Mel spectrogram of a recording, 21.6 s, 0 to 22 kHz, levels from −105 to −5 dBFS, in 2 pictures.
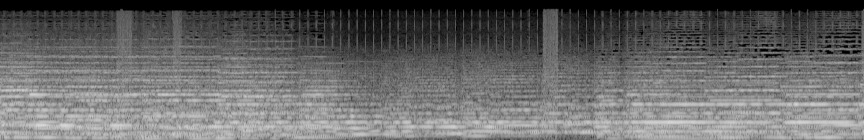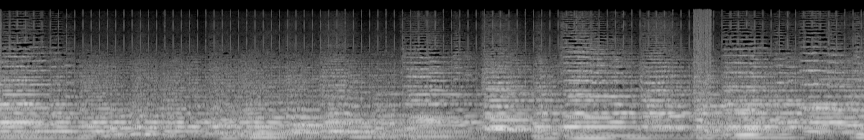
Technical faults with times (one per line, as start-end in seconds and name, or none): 0.00-21.61 Wi-Fi interference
